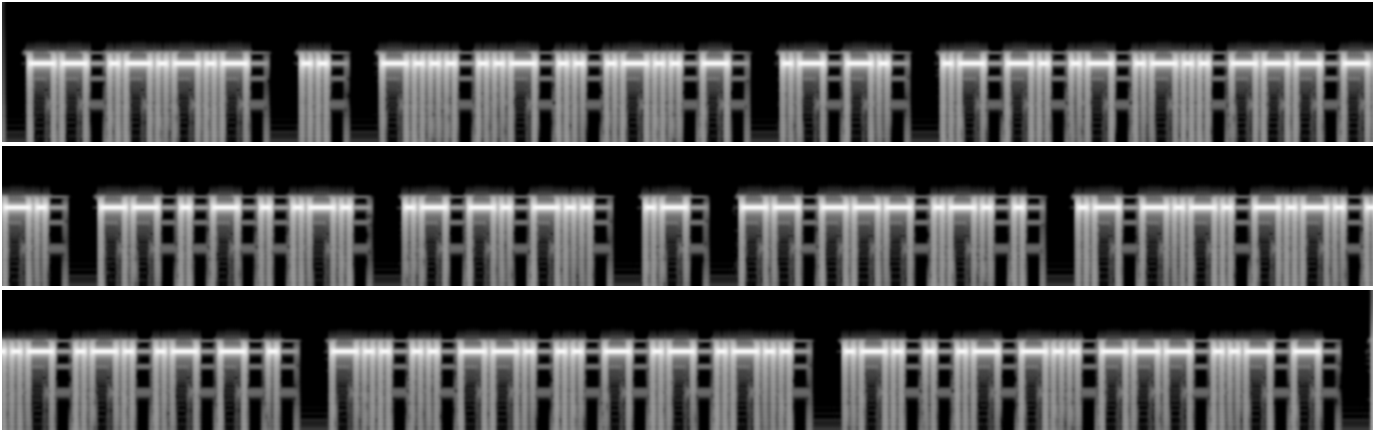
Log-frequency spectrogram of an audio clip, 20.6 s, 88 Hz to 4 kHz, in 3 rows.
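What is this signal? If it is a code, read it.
Morse code, heard as a keyed tone, about 30 wpm, 750 Hz. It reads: M. I BUILT AN ANALOG METER AND A MORE ACCURATE DIGITAL READOUT
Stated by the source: W1AW Web Code Practice Files, 30 WPM run from ARRL; text from April 2023 QST.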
